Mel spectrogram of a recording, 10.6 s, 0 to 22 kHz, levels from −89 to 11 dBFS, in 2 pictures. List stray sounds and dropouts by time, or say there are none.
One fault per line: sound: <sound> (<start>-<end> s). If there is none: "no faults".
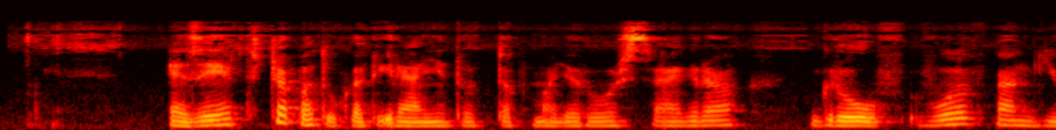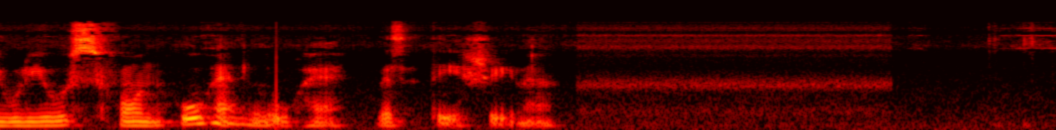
no faults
